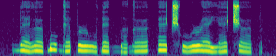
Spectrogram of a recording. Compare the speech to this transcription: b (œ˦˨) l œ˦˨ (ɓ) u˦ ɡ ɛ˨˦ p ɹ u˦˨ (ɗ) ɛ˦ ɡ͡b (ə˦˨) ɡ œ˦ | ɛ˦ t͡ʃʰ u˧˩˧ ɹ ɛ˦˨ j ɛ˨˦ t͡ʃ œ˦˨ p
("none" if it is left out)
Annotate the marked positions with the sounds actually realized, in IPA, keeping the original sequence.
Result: ɛ˦˨, ɓ, ɗ, ə˧˩˧

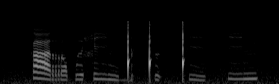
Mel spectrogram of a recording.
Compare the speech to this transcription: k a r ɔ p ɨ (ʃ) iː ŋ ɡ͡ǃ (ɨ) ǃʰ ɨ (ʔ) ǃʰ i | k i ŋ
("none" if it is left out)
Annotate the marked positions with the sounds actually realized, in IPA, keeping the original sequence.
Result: ɬ, ɨ, ʔ

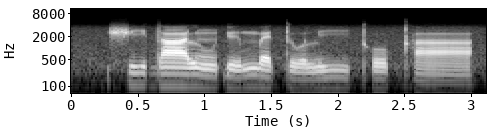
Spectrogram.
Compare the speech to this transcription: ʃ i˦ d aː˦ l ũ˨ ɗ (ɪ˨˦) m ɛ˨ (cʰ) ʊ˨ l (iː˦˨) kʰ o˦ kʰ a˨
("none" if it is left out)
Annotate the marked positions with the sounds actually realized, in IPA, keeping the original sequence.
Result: ɪ˨˦, t, iː˦˨

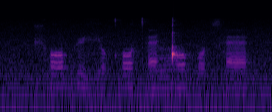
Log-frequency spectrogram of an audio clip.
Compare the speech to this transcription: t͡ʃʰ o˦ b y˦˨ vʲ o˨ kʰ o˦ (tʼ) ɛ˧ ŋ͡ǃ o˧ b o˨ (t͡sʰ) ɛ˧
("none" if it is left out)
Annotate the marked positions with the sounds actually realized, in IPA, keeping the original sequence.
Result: tʼ, t͡sʰ

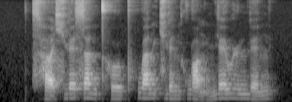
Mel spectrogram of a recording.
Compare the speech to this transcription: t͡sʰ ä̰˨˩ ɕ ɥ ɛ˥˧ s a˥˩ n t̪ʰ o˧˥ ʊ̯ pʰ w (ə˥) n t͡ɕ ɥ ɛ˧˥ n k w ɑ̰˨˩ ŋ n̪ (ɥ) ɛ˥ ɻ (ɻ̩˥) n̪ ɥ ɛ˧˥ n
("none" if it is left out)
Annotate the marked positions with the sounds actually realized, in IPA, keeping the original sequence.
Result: a˥, j, ɻ̩˥

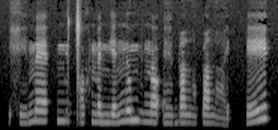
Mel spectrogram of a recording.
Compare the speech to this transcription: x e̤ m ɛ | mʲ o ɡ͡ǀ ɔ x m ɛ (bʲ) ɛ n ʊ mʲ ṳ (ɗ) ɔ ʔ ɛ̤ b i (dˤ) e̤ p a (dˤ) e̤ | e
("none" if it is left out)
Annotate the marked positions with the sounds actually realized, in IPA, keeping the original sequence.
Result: mʲ, n, ðˤ, ðˤ

